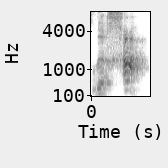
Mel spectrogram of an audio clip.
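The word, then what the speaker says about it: לְךָ: So that now becomes 2 syllables, lecha.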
